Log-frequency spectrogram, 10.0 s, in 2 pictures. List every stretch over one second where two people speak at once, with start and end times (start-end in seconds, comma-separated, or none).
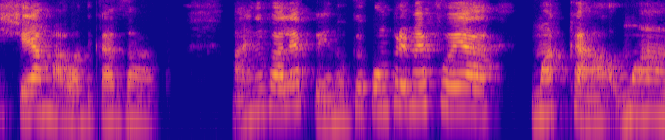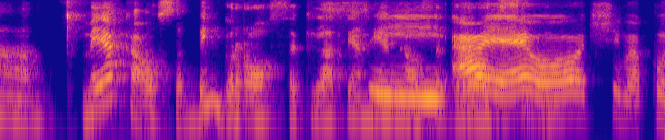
7.4-9.2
